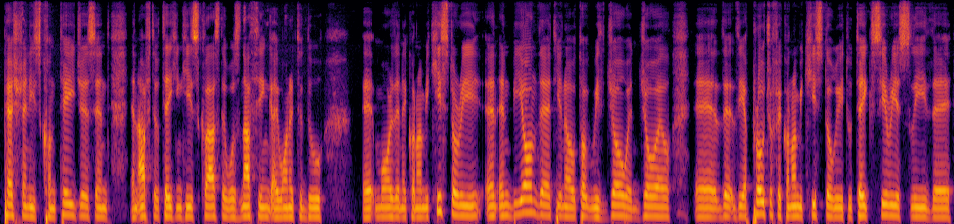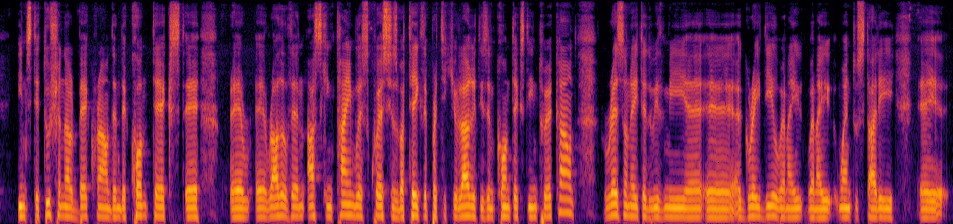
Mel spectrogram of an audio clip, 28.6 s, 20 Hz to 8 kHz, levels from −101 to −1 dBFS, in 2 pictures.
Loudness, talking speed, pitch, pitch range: -24 LUFS, 170 wpm, 125 Hz, 120-135 Hz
